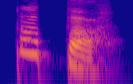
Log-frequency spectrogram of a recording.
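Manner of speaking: "papa" high, in two short syllables; demonstrated pronunciation. Shown as a demonstration. Teacher shows how double-P "papa" is said, short and high. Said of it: "when you say it, we say".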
